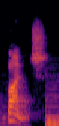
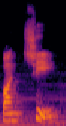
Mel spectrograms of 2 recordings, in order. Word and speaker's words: bunch: It's bunch, not bunchy. Bunchy? No. Bunch. Just one. Bunch.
